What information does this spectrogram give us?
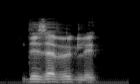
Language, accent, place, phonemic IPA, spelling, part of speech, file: French, France, Lyon, /de.za.vœ.ɡle/, désaveugler, verb, LL-Q150 (fra)-désaveugler.wav
- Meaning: 1. to unblind 2. to open someone's eyes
